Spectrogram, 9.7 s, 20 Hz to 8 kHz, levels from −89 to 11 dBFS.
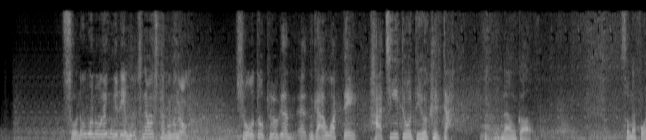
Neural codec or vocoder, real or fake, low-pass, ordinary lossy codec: codec, 16 kHz, 1.1 kbps, Voila-Tokenizer; fake; none; none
